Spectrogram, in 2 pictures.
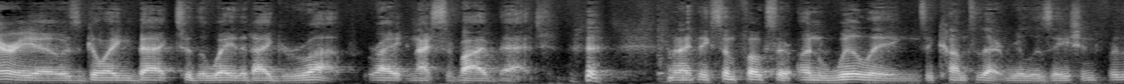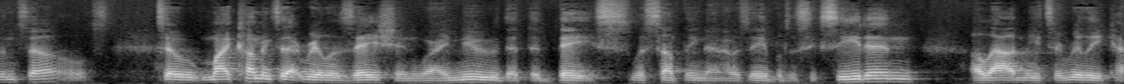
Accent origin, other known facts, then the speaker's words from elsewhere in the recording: New York City, New York, United States; moved away; I grew up in Queens, New York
